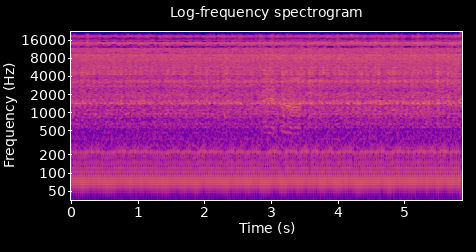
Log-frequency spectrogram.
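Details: 2015 Arctic Cat 7000 Snow Pro snowmobile with Yamaha four-stroke engine, 12,053 km, now up to temperature: even, steady low idle thrum with no knocks or misfires; idles cleanly, normal warm idle.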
